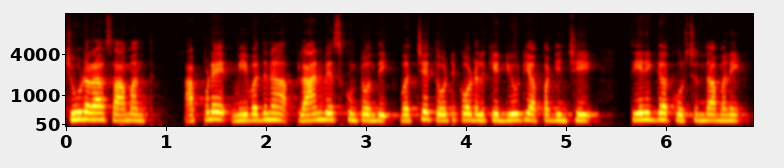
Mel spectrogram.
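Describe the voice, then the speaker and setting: A woman reading the lines of a calm, joking elder brother in a storybook. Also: medium pitch, brisk, lo-fi sound, lightly acted.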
